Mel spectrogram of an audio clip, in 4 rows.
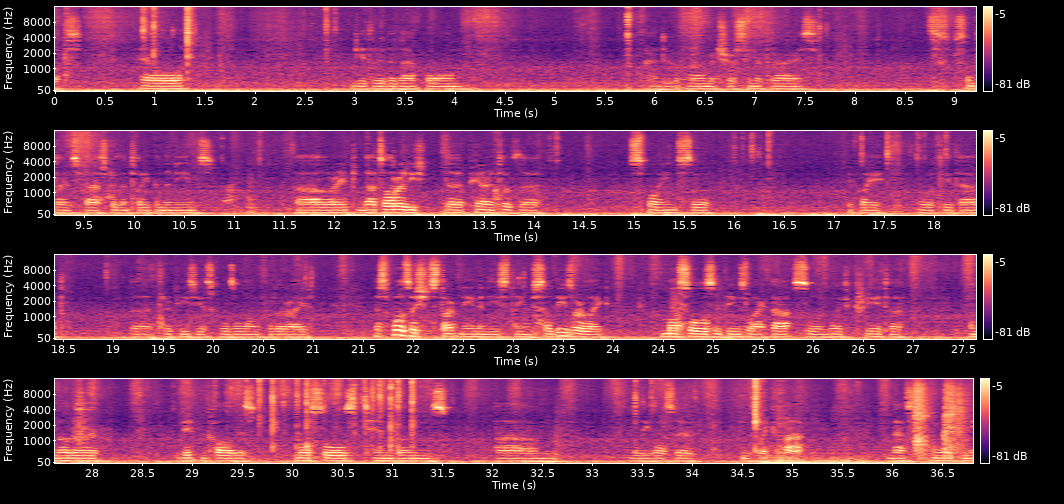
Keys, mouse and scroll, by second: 7.7-10.0 drag, 15.3 Tab, 16.3 r, 18.2 r, 28.0-36.8 drag.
